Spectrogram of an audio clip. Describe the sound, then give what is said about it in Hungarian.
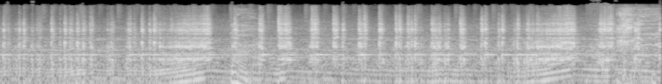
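A Trabant car engine runs loud, its buzzy note revving up and down in repeated swells, with no talking over it. “Így indulnátok, Anett, az étterembe így mennétek.”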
